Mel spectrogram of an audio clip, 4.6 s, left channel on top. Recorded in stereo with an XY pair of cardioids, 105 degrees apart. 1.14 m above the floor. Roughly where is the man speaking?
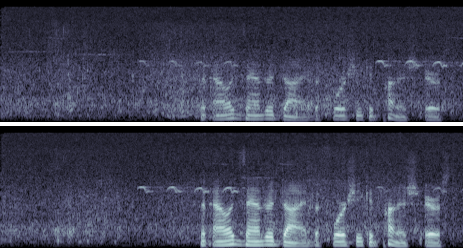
Ahead right.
